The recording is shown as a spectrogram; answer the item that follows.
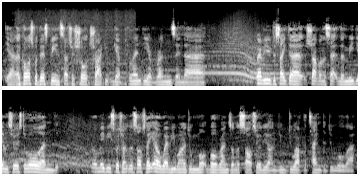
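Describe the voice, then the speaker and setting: A man co-commentating an online racing league, giving measured analysis with frequent hesitant pauses. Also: mid-range voice, fairly even intonation, noisy background. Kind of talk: esports race analysis.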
